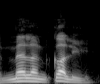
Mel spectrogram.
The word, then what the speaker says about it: melancholy: मेलनकली सीधा उच्चारण, चोली नहीं है, मेलनकली।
